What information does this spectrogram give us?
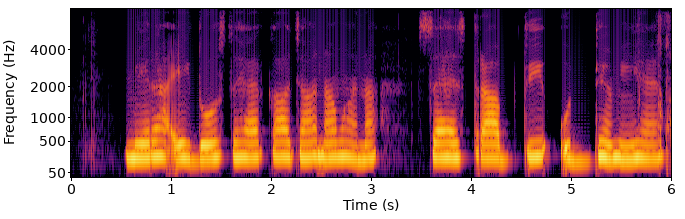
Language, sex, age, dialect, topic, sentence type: Hindi, female, 18-24, Garhwali, banking, statement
